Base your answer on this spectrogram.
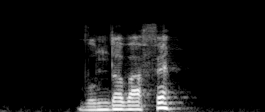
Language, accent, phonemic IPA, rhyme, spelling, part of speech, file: German, Austria, /ˈvʊndərˌvafə/, -afə, Wunderwaffe, noun, De-at-Wunderwaffe.ogg
- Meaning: wonderweapon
